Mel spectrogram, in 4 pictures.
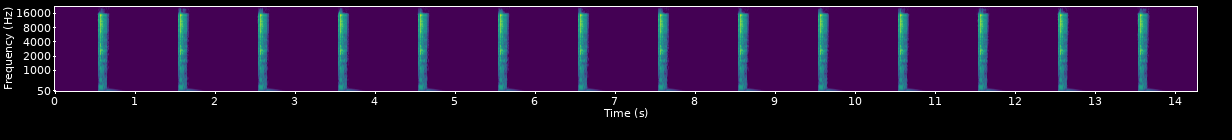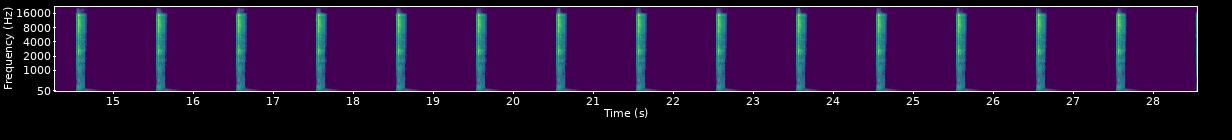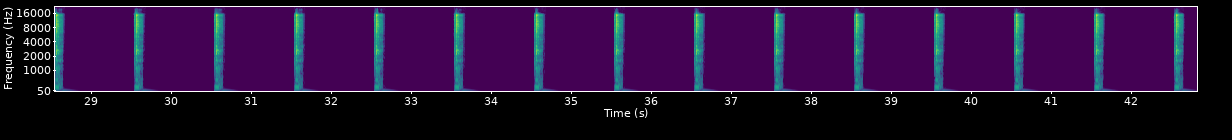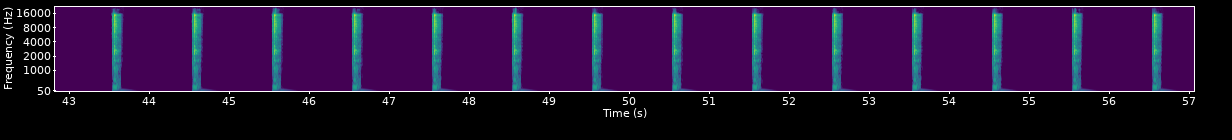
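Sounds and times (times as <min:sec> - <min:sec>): timer ticking: 0:00.5 - 0:00.7, 0:01.5 - 0:01.7, 0:02.5 - 0:02.7, 0:03.5 - 0:03.7, 0:04.5 - 0:04.7, 0:05.5 - 0:05.7, 0:06.5 - 0:06.7, 0:07.5 - 0:07.7, 0:08.5 - 0:08.7, 0:09.5 - 0:09.7, 0:10.5 - 0:10.7, 0:11.5 - 0:11.7, 0:12.5 - 0:12.7, 0:13.5 - 0:13.7, 0:14.5 - 0:14.7, 0:15.5 - 0:15.7, 0:16.5 - 0:16.7, 0:17.5 - 0:17.7, 0:18.5 - 0:18.7, 0:19.5 - 0:19.7, 0:20.5 - 0:20.7, 0:21.5 - 0:21.7, 0:22.5 - 0:22.7, 0:23.5 - 0:23.7, 0:24.5 - 0:24.7, 0:25.5 - 0:25.7, 0:26.5 - 0:26.7, 0:27.5 - 0:27.7, 0:28.5 - 0:28.7, 0:29.5 - 0:29.7, 0:30.5 - 0:30.7, 0:31.5 - 0:31.7, 0:32.5 - 0:32.7, 0:33.5 - 0:33.7, 0:34.5 - 0:34.7, 0:35.5 - 0:35.7, 0:36.5 - 0:36.7, 0:37.5 - 0:37.7, 0:38.5 - 0:38.7, 0:39.5 - 0:39.7, 0:40.5 - 0:40.7, 0:41.5 - 0:41.7, 0:42.5 - 0:42.7, 0:43.5 - 0:43.7, 0:44.5 - 0:44.7, 0:45.5 - 0:45.7, 0:46.5 - 0:46.7, 0:47.5 - 0:47.7, 0:48.5 - 0:48.7, 0:53.5 - 0:53.7, 0:54.5 - 0:54.7, 0:56.5 - 0:56.7.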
